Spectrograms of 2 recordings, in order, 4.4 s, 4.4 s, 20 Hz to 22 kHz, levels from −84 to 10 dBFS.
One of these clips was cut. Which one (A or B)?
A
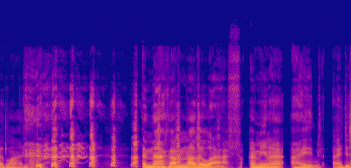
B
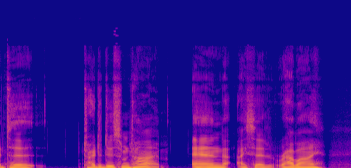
B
